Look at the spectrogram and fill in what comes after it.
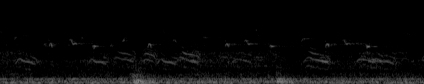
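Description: Small birds chirping and twittering: many short, quick calls overlapping throughout, over a low, steady hum.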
